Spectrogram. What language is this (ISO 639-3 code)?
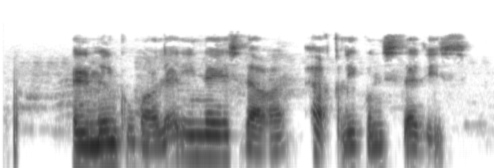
kab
